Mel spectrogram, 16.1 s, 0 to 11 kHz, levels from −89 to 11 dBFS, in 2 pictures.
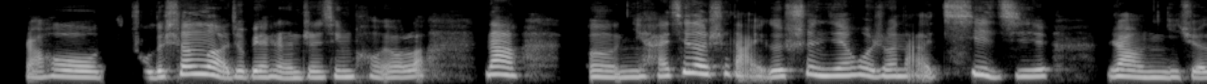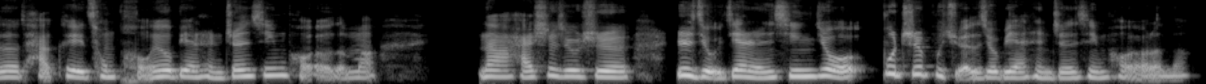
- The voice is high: Yes, high, 210 Hz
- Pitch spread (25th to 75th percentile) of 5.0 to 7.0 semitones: No, average, 3.2 semitones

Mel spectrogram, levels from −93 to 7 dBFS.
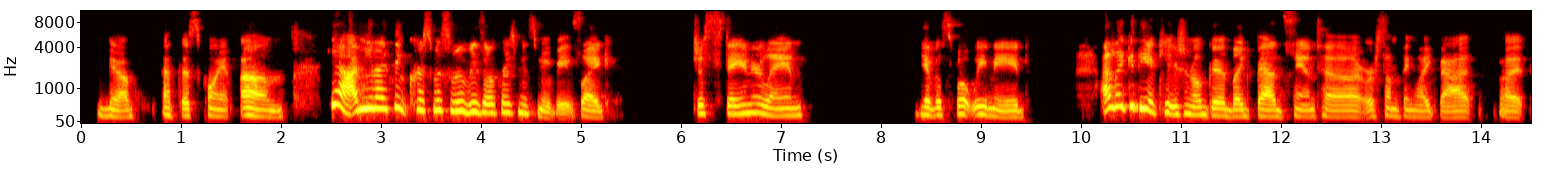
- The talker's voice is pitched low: No, medium, 175 Hz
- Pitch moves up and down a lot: Yes, wide, 7.4 semitones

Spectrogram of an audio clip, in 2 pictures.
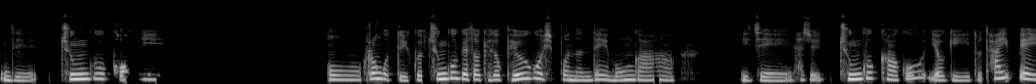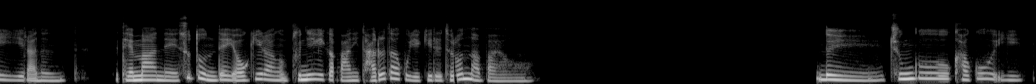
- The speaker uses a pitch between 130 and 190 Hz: No, high, 210 Hz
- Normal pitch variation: Yes, average, 4.4 semitones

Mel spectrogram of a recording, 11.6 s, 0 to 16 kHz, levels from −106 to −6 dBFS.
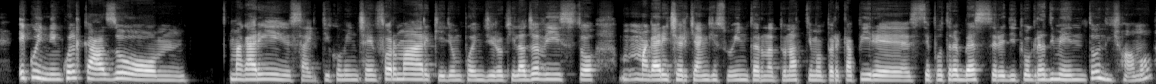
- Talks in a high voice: Yes, high, 205 Hz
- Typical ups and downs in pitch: No, narrow, 2.2 semitones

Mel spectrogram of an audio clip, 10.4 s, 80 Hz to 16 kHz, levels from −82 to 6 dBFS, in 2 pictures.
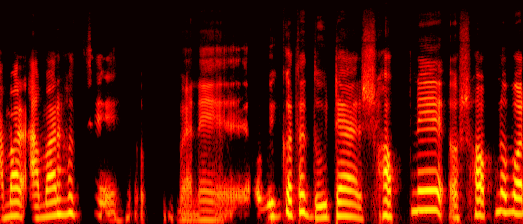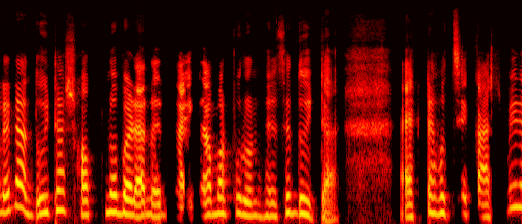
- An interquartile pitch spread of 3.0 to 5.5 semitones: Yes, average, 3.7 semitones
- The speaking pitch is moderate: No, high, 230 Hz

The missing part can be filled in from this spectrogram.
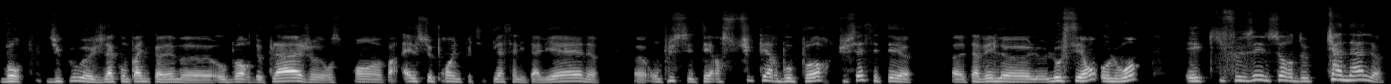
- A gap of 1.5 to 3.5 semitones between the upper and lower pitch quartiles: No, average, 4.2 semitones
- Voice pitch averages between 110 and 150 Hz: Yes, low, 135 Hz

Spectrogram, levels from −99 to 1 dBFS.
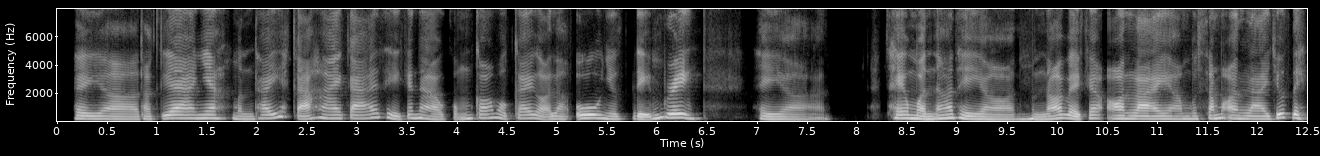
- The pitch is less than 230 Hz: Yes, high, 210 Hz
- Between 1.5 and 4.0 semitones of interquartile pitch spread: No, average, 4.5 semitones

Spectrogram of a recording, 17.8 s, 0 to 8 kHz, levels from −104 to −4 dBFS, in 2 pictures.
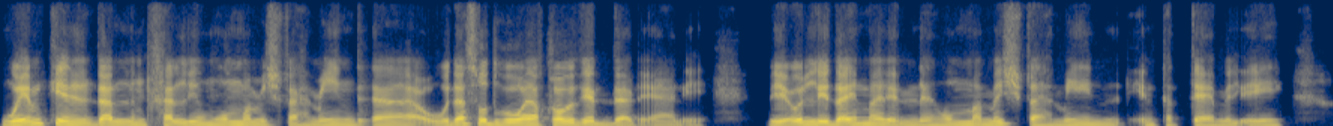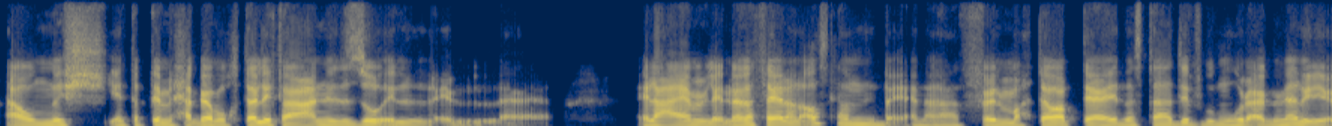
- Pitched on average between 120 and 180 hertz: Yes, medium, 140 Hz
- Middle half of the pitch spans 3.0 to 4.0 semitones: No, average, 4.6 semitones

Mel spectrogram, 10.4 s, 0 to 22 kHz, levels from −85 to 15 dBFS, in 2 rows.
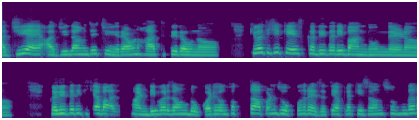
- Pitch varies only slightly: No, average, 3.7 semitones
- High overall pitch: Yes, high, 220 Hz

